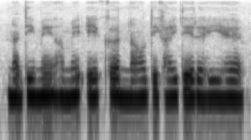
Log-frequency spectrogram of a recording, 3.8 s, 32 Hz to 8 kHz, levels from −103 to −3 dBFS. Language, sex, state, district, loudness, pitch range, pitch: Hindi, male, Assam, Kamrup Metropolitan, -13 LUFS, 165-175 Hz, 170 Hz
